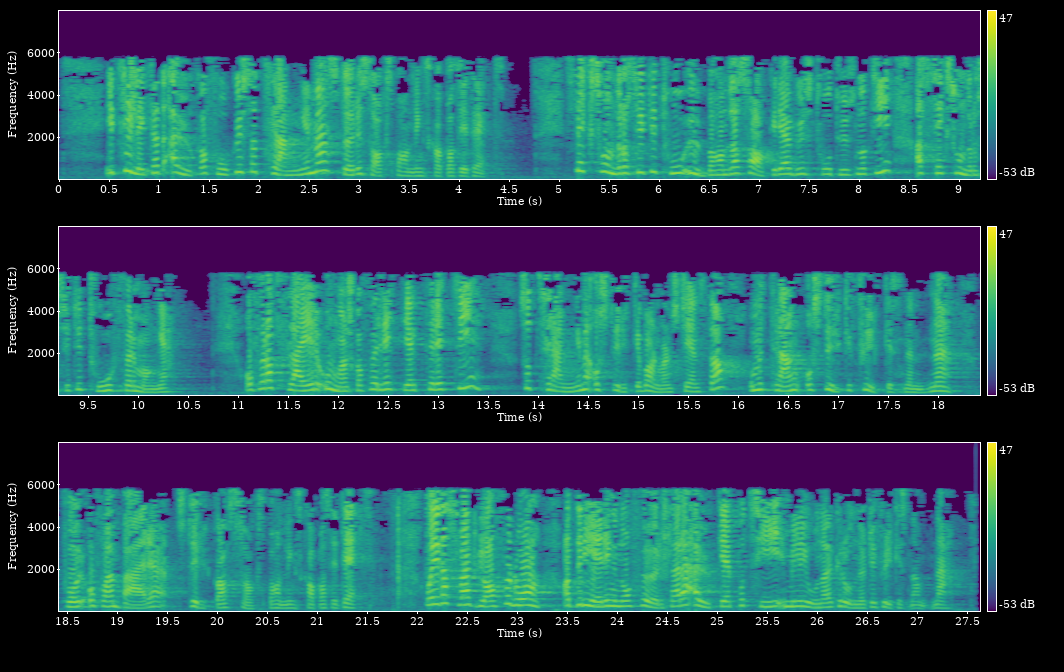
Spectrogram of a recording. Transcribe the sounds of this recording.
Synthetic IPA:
ɪt̪ʰɪlːɛɡ̚t̪ɪlɑt̪ɑʉkɑfuːkʉsːɔt̪ʰɾæŋːəɾmɛst̪œɾəsɑːksbəhɑnd̪ɪŋskʰɑpɑsɪt̪ʰeːt̪ | sɛkshʉnd̪ɾəɔsʏt̪ːɪt̪ʰuːʉːbəhɑnd̪lɑsɑːkəɾɪɑʉɡʉst̪ʰːuːt̪ʰʉːsn̩ɔt̪ʰiːʔæɾsɛkshʉnd̪ɾəɔsʏt̪ːɪt̪ʰuːfɔɾmɑŋːə | ʔɔfɔɾɑt̪flæɪɾəʔʊŋːɑŋʂkɑlfoːɾɛt̪ːjɛlp̚t̪ʰɪlɾɛt̪ʰːiː | sɔt̪ʰɾæŋːəmɛʔɔst̪ʏɾkəbɑːɳəʋæɳst̪jeːnəst̪əɔmɛt̪ʰɾɛŋːɔst̪ʏɾkəfʏlkəsnɛmd̪ənə | fɔɾɔfoːɛnbæːɾəst̪ʏɾkɑsɑ̰ːksbəhɑnd̪ɪŋskʰɑpɑsɪt̪ʰeːt̪ | ɔɛɡæʂʋæːʈɡlɑːfɔɖɔʔɑt̪ɾɛjeːɾɪŋənːoːføːɾəʂɭæɪɾæʔɑʉkəpʰɔt̪ʰiːmɪlɪuːnəɾkʰɾuːnəʈɪlfʏlkəsnɛmd̪ənə

